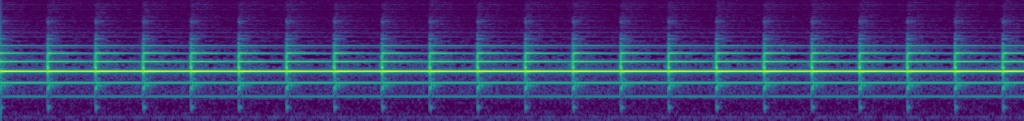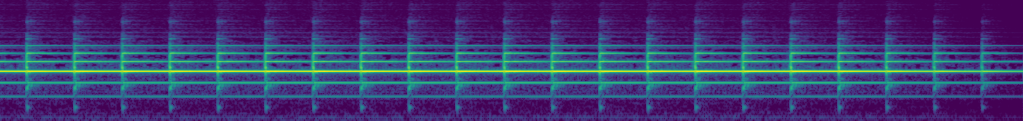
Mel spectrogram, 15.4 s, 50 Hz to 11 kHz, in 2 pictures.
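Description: Recorded railroad crossing bell played from a 12-volt mp3 player through a weatherproof PA horn speaker, the sound of a motion-activated crossing signal going off. It strikes evenly about three times a second, each strike ringing on into the next, and dies away near the end.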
